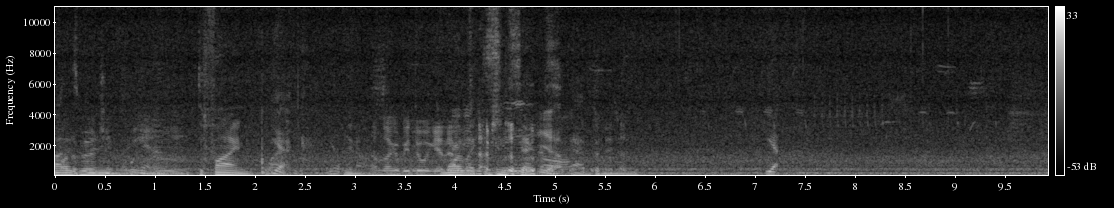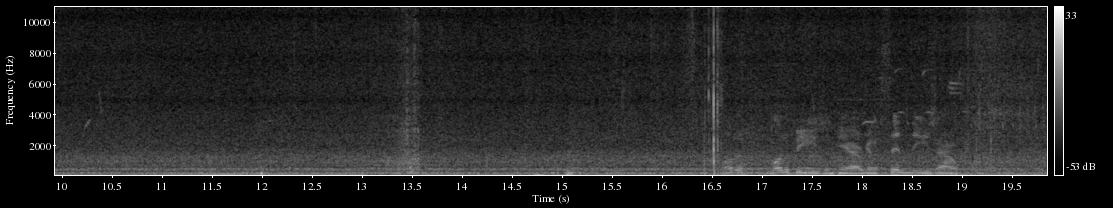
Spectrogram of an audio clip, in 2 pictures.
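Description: Bees buzz in a low, steady hum.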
